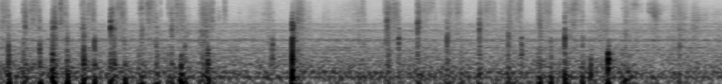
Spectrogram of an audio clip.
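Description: Tarot-style cards are shuffled steadily for a card reading, a rapid run of soft riffling slaps and taps throughout, close and fairly quiet.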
